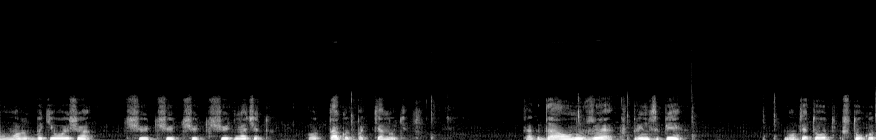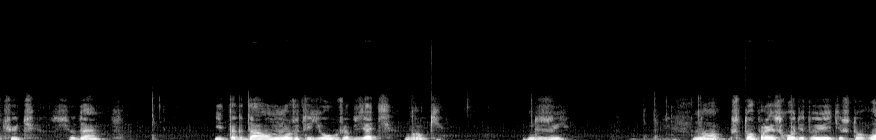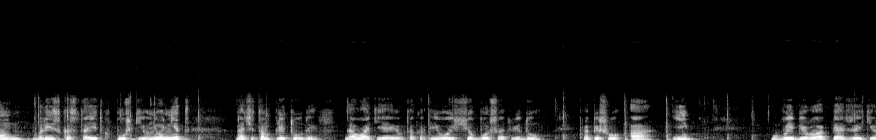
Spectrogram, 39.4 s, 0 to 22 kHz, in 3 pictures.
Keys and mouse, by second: 5.5 right click, 6.6-9.0 middle drag, 9.7 click, 11.6 click, 13.5-15.8 drag, 16.8 click, 18.0-19.6 middle drag, 23.9 middle click, 27.1 middle click, 28.8 click, 28.8 right click, 30.6-33.1 right drag, 33.2-35.0 middle drag, 35.9 a, 36.5 i, 37.4 middle click, 39.2 click.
